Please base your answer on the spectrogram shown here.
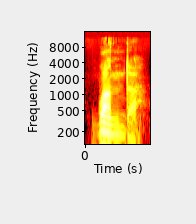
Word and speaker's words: wonder: I think of it as wonder. I was be I was beginning to wonder if I would ever meet anyone. And if it was an a, then it's wonder. Oh. Oh. Then it sounds like an o really, I suppose. Really. So when it's an A there, that's when you're walking around lost maybe. So that's wander. Wonder.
